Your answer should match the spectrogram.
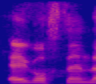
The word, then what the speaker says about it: Eggleston: His name is Tyler Eggleston.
